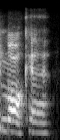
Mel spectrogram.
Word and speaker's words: Mocha: I say Mocha. I know that that's not right. No, Mocha I understand. Like a Pennington. lot of people from the UK say my name like that.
